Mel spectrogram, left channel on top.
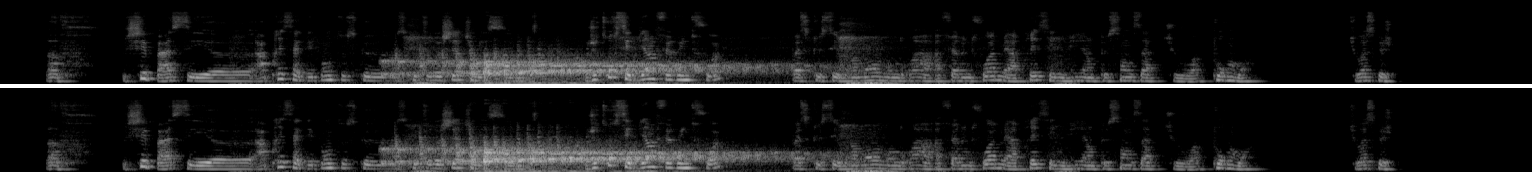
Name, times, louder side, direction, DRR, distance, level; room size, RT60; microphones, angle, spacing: voice 1, 0.5-1.0 1.2-5.4 5.8-7.3 7.9-12.6 13.5-13.9, right 1 dB, ahead, 1.1 m, -35 dB
Breathing, 2.3-10.8, left 1 dB, 50° left, 0.5 m, -46 dB
sound 1, 3.8-8.7, right 3 dB, 50° right, 1.0 m, -30 dB
4.2 x 3.0 x 2.4 m
head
